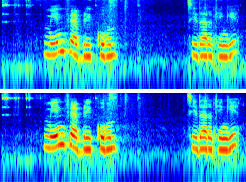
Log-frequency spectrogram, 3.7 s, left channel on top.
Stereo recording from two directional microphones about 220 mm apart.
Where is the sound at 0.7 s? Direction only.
30° right (ahead or behind).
